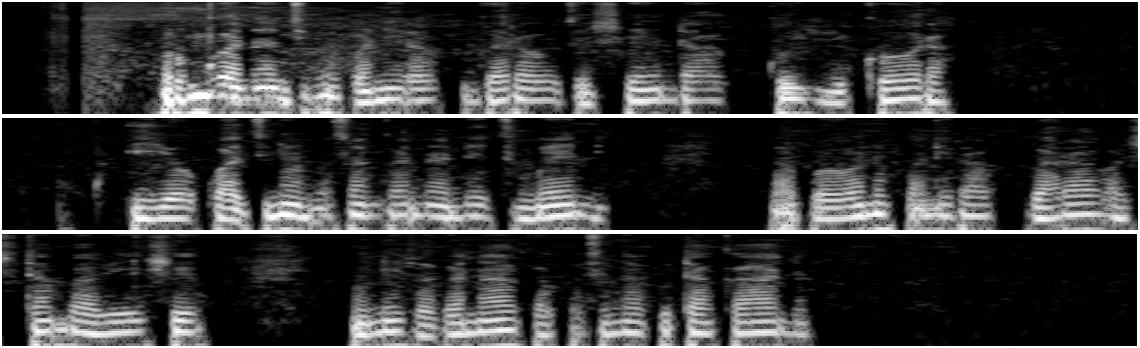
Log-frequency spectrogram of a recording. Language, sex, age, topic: Ndau, male, 25-35, health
